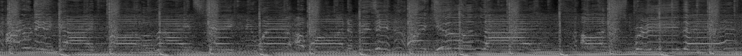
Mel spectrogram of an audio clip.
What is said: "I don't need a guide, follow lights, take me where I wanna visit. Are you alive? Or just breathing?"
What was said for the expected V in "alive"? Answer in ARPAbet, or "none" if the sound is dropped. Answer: none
